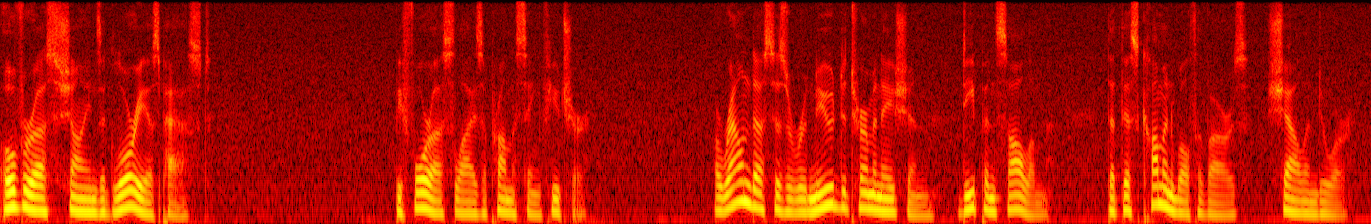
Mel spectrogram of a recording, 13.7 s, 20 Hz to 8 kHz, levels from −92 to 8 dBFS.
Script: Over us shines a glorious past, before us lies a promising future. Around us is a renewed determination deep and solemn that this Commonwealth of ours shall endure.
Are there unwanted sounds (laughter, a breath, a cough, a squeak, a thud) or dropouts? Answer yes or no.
no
